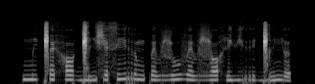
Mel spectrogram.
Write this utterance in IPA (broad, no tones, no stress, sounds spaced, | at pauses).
m i ǁ ɛ h ɔ ɡ͡ǁ i ɕ ɛ s i r o ŋ p ɛ v ɮ u v ɛ v ɮ ɔ h i vʲ u r i ɡ͡ǁ ɨ ɲ ə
